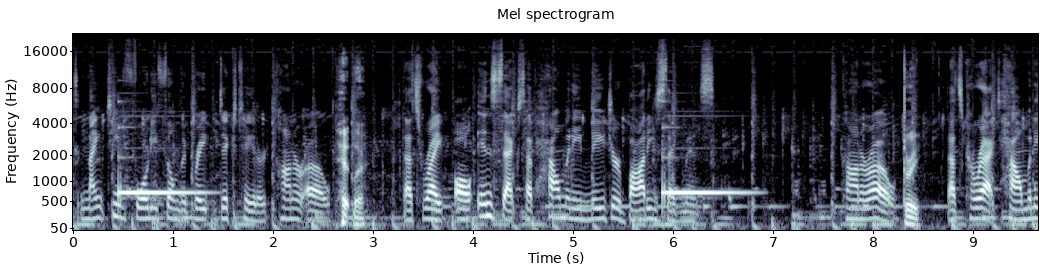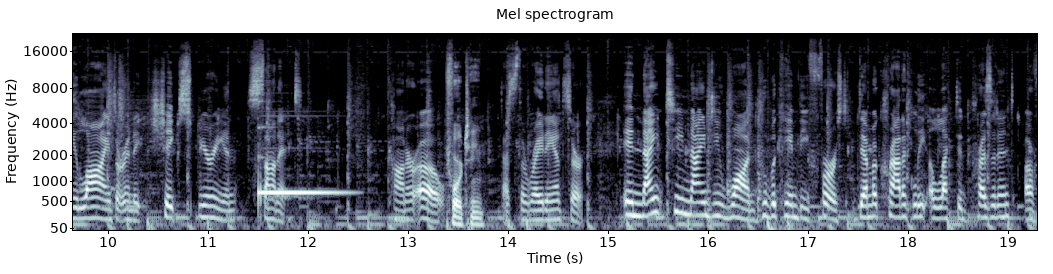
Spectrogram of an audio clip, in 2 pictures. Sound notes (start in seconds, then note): 0.4 bell dings; 5.9 bell dings; 11.5 bell dings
